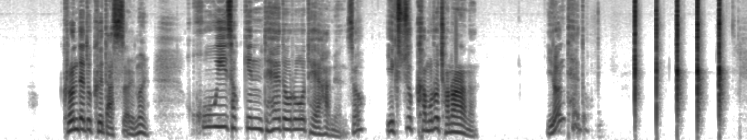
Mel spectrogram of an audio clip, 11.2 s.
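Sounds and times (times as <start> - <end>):
speech: 1.0 - 7.2, 8.2 - 8.9
crisp hand claps: 9.5 - 11.0.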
